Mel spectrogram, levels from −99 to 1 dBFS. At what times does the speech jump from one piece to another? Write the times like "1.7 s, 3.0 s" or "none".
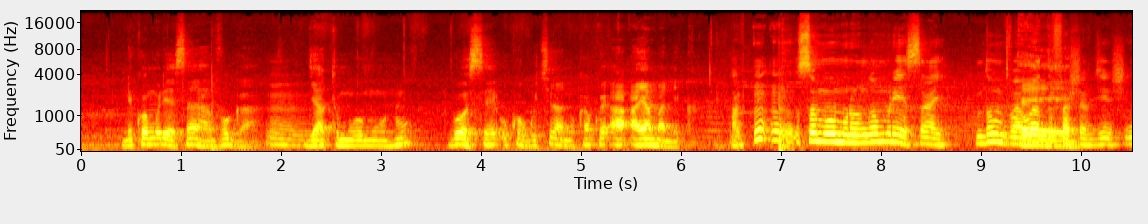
6.4 s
